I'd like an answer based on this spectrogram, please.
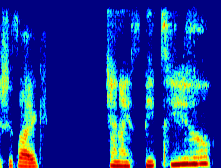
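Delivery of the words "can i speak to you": mock whisper, higher. Retelling how she quietly asked his mom: imitating someone whispering. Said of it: "what's with the whispering?".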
